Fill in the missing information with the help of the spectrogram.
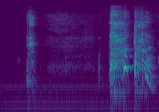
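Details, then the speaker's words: An adult man gives one short cough, then after a pause two louder, harsh coughs in a quiet room, while performing stand-up comedy; a cough during flu. "I apologize for my flu again."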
